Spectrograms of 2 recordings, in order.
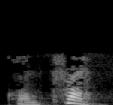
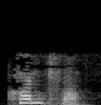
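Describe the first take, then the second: First: The stress is on the second syllable. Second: The stress is on the first syllable. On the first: It is used as a verb. "is a verb" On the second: It is used as a noun. "is a noun"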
